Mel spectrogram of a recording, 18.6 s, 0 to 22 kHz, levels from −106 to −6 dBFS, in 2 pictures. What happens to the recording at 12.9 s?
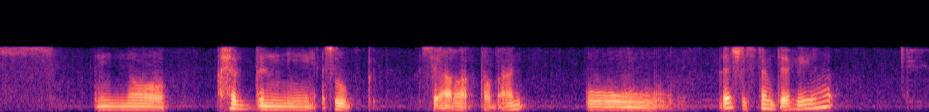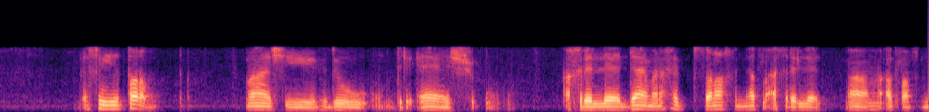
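At 12.9 s the speech carries G.729 codec damage, as it does across the whole clip. The sound is rebuilt from a vocal-tract filter, pitch predictor and sparse pulses, which fits an 8 kbit/s stream, so it sounds rough and synthetic. A spectrogram shows a hard ceiling with nothing above 3.8 kHz.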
